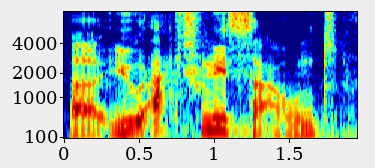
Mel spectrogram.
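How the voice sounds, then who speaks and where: A man hosting an interview, asking measured, thoughtful questions with occasional fillers. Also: a little high, big pitch swings. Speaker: interviewer host.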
